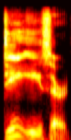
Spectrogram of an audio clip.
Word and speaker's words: desert: Dezert stress on the first syllable, but the verb meaning to leave or abandon someone like he deserted his team. Stress shifts to the second syllable.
